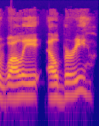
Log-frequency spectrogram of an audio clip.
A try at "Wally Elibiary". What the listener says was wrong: Close. There's a B in there. So Wally Elibiary.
